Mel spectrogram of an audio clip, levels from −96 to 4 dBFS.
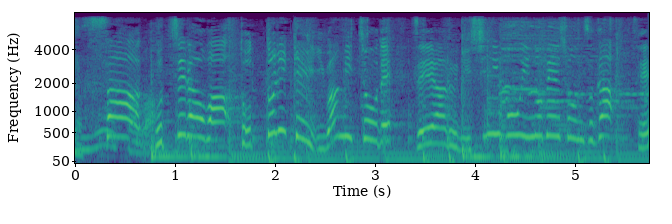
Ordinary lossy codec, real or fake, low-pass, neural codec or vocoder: AAC, 48 kbps; real; 7.2 kHz; none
